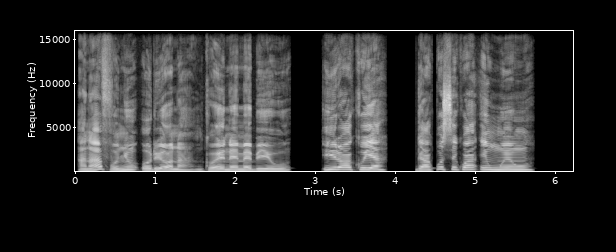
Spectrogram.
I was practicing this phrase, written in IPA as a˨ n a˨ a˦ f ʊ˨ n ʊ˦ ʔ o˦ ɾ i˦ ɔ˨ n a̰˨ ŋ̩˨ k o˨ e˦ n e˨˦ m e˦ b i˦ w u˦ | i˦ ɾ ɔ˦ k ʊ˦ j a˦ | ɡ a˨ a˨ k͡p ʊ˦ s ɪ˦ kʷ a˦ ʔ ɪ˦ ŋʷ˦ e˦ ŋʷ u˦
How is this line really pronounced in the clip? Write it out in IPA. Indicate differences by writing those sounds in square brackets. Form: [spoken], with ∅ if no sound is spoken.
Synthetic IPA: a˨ n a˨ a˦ f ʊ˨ [ɲ] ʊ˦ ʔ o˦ ɾ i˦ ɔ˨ n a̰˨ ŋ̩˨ k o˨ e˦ n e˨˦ m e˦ b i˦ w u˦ | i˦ ɾ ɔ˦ k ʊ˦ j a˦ | ɡ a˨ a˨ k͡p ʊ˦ s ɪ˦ kʷ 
